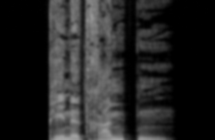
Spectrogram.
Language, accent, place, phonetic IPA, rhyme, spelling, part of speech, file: German, Germany, Berlin, [peneˈtʁantn̩], -antn̩, penetranten, adjective, De-penetranten.ogg
- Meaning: inflection of penetrant: 1. strong genitive masculine/neuter singular 2. weak/mixed genitive/dative all-gender singular 3. strong/weak/mixed accusative masculine singular 4. strong dative plural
